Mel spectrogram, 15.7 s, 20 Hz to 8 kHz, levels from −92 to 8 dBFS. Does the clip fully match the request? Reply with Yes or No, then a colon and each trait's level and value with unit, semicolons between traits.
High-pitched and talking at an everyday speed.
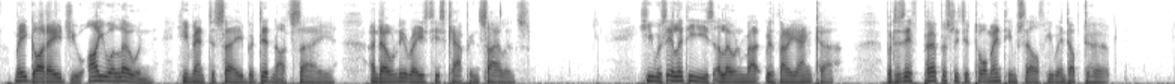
No: low, 120 Hz; average, 160 wpm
